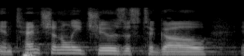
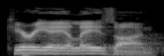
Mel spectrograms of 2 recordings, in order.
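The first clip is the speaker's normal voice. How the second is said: loud, higher chanted plea; preacher leads the Kyrie eleison side; leading the call; 4 semitones higher, 7 dB louder than usual. Shown as a demonstration. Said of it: "You start".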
